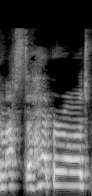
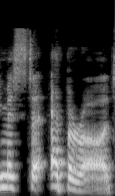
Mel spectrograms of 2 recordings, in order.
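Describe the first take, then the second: First: Heberard said with a sounded H at the start; H pronounced. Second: Eberard begun straight on the vowel, no H. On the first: Explaining the local way of saying the name, H sounded in Heberard. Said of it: "with the H pronounced". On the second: Giving the glassworks manager's actual name, Eberard without an H. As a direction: leave off any H at the front of Eberard. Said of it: "he's actually Mister Eberard". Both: Shown as a demonstration.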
